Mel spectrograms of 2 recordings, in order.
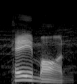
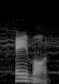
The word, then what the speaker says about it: Hammond: Haymon. Thank you. Ben Howard phonetically spelling Jeff's last name for us. Haymon.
